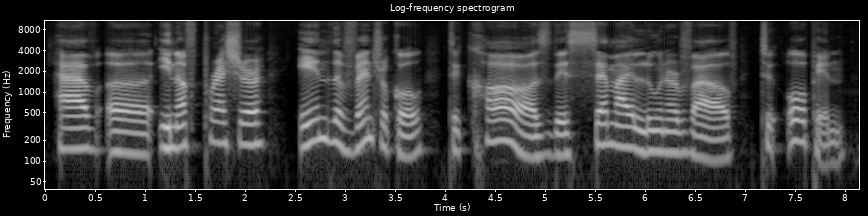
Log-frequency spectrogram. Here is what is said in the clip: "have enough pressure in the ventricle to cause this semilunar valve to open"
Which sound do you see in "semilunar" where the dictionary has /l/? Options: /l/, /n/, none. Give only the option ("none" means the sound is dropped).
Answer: /l/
